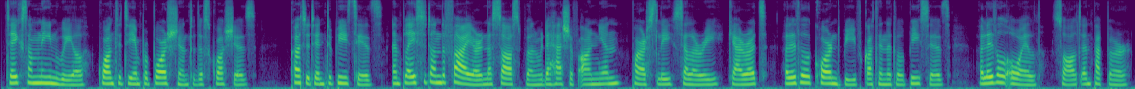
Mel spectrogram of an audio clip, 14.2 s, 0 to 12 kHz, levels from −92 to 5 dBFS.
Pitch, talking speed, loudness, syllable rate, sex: 210 Hz, 190 wpm, -18 LUFS, 4.6 syllables/s, female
